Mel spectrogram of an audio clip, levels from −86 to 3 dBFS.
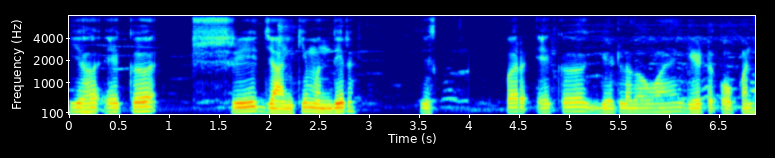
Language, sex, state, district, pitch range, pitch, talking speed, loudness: Hindi, male, Bihar, Saharsa, 120-135 Hz, 130 Hz, 140 wpm, -26 LUFS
